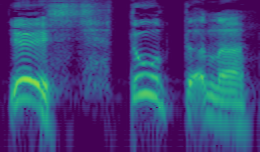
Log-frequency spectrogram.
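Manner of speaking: high, excited exclamation; acted burst of discovery; sudden cry. A narrator's reading. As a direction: shout out that you've found it. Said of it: "вскрикнул вдруг один".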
